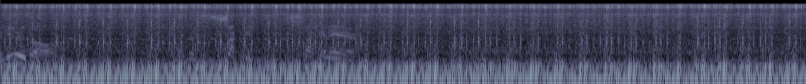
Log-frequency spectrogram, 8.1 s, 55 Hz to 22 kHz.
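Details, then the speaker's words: V-twin motorcycle with SS540 cam and valve springs, idling about 10 minutes warming up at 40°F outside: loping steady idle with intake hiss, no ticking; engine sounds healthy. "sounds good I hear a lot here it's 40 degrees outside warming up it's sounding pretty good"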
